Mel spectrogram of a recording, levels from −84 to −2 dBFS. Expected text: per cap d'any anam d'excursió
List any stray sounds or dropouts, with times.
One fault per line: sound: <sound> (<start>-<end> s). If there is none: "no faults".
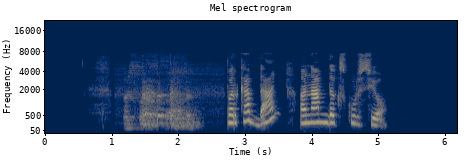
sound: cough (1.2-2.4 s)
